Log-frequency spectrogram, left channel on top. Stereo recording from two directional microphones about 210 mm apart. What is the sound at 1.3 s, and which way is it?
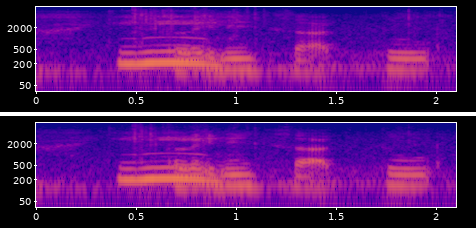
Speech, 50° right (ahead or behind).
